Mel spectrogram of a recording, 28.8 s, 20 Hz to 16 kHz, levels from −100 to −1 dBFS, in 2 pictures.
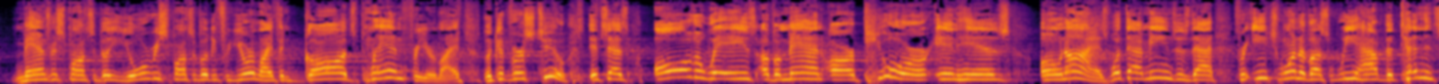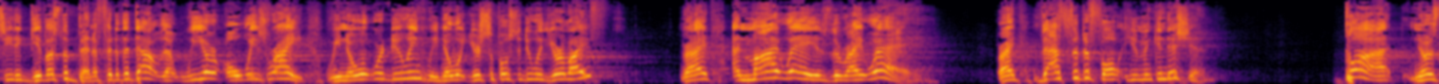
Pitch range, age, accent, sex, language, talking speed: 205-265 Hz, 30-49, American, male, English, 185 wpm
